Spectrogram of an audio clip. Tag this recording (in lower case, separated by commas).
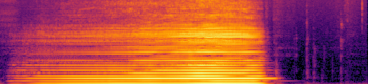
music, bowed string instrument, musical instrument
